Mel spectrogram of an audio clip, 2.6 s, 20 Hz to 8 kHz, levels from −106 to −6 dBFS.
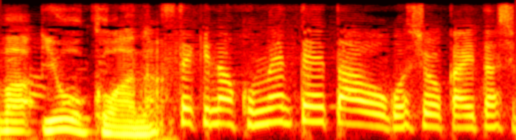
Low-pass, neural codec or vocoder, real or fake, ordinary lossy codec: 7.2 kHz; none; real; none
